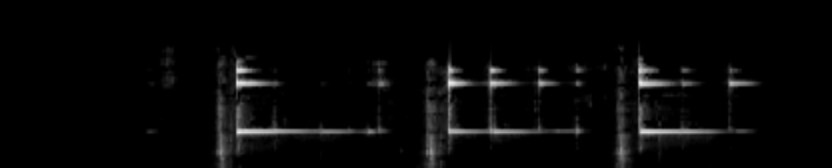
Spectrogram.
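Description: A small bell on a motorised Nativity-scene shepherd figure is struck three times, about a second and a half apart. Each strike is a sharp ding that rings for about a second. A faint low hum from the small electric motor driving the figure runs underneath.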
